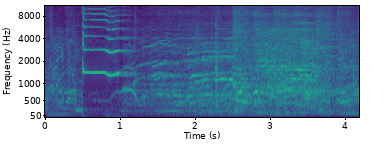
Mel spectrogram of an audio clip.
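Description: An outdoor crowd of spectators at a bathtub race cheers and shouts excitedly, a dense, continuous roar with whoops and a sharp whistle-like cry near the start, swelling louder toward the end.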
